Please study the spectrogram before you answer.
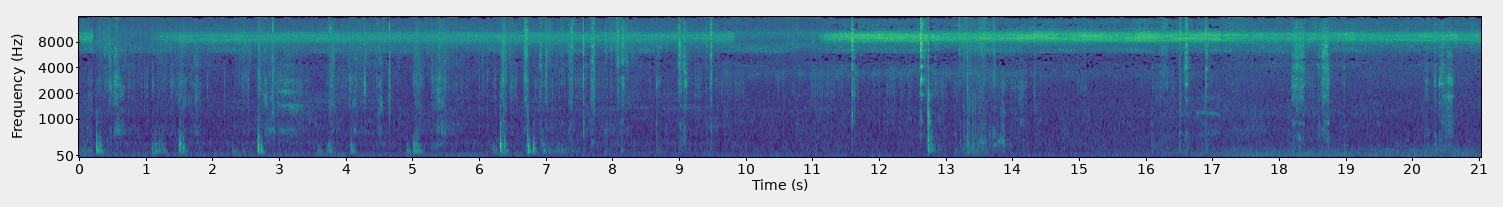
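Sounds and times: insects buzzing: 0.0s - 21.0s
spoon scraping clay mortar: 0.2s - 10.0s, 11.0s - 14.3s, 16.0s - 17.2s, 18.1s - 19.1s, 20.1s - 20.8s.

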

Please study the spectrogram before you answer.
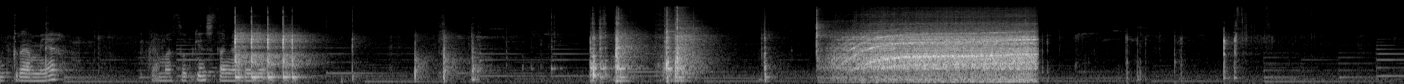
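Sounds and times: food processor motor whining: 8.2s - 10.4s.

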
